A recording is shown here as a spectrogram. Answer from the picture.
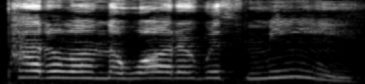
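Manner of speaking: sing-song calling mother duck. A narrator's reading. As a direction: call them over, mama duck. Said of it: "Mama called again".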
